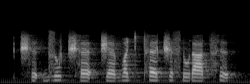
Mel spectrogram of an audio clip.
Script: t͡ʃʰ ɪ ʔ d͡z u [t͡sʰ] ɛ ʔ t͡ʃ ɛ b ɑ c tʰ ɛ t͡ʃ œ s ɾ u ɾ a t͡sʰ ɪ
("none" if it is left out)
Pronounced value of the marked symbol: t͡ʃʰ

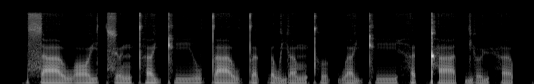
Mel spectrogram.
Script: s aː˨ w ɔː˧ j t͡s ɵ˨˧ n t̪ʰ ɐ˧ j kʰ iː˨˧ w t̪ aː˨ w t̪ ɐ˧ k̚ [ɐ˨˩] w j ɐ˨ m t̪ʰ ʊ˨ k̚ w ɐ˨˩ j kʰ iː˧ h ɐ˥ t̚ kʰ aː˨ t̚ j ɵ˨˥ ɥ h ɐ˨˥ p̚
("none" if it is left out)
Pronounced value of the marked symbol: ɐ˨˩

